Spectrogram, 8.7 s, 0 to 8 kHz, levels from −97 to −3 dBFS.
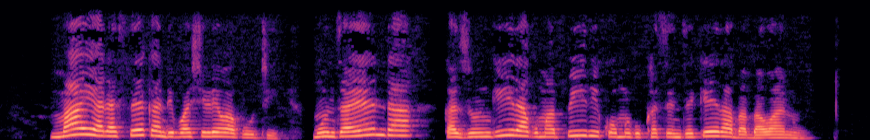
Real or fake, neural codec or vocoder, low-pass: real; none; 7.2 kHz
